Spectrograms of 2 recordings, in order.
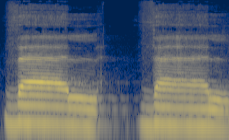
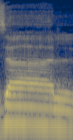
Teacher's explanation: It's the tip of the tongue when it hits the lower edge of the upper incisors. So the edge of the upper incisors, they hit the tip of the tongue.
